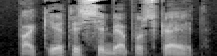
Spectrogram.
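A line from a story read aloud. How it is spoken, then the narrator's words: Plain. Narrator (Russian): ответил он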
